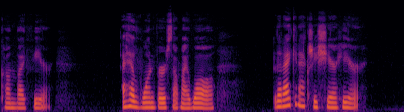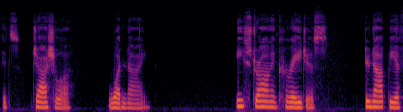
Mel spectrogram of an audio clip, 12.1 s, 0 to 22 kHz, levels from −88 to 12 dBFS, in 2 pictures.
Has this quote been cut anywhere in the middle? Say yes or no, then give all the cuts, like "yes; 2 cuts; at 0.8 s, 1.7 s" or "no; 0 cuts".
no; 0 cuts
